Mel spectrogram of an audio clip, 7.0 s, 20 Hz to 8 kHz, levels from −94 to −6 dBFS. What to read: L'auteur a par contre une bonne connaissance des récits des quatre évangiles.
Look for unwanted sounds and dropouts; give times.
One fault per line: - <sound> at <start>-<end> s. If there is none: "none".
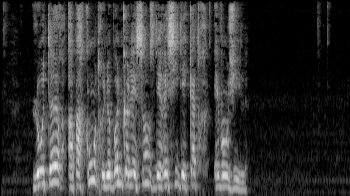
none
